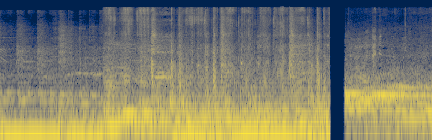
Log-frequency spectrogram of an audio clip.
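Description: Live dubstep DJ set played very loud over a concert sound system, heavy bass filling the mix, recorded from among the crowd. The sound jumps once about two seconds in, cuts out briefly near the end, and gives way to people talking outside on a street.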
